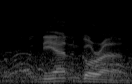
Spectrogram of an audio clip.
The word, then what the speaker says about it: Niangoran: And he said, Niangoran. And I said, because it's spelled Niajoran in French. And he goes, that's how it should be said.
